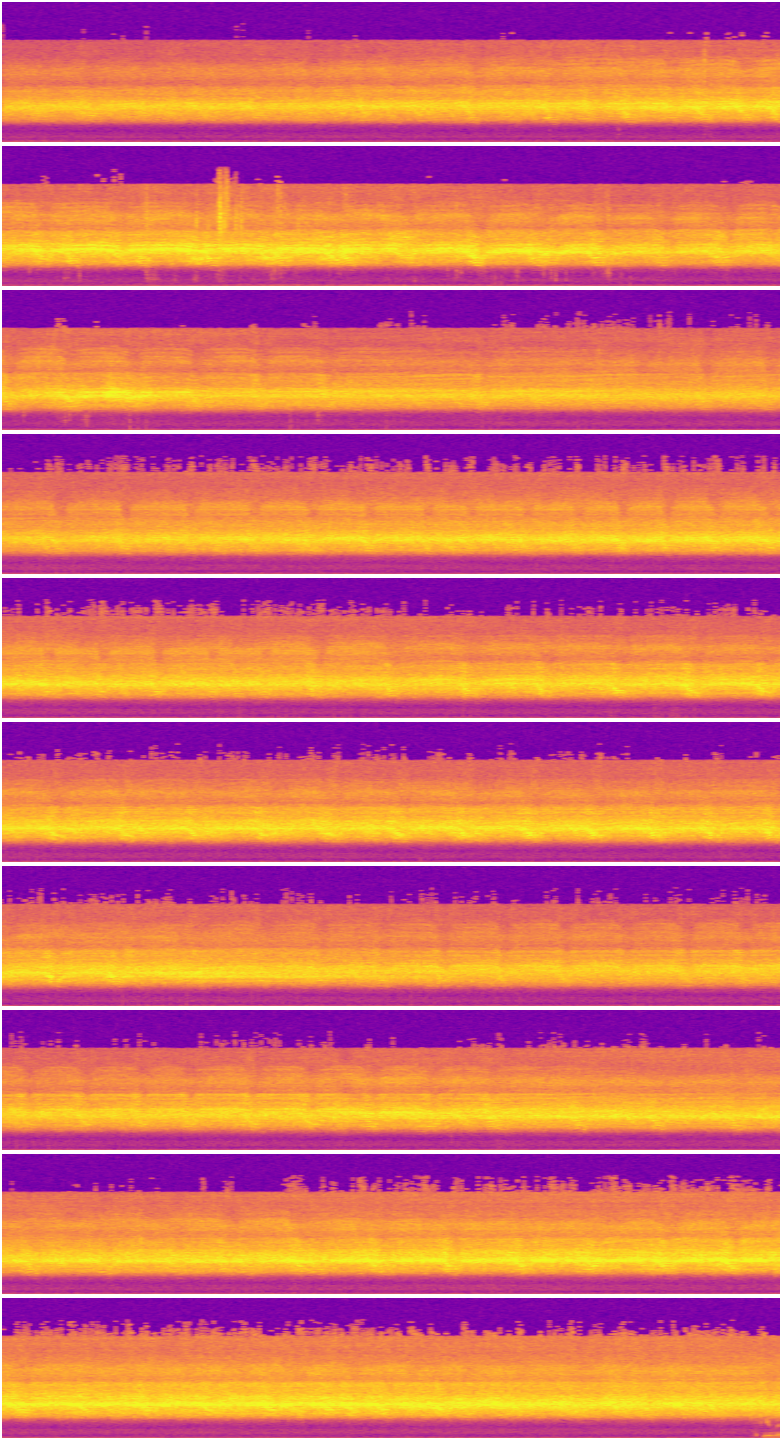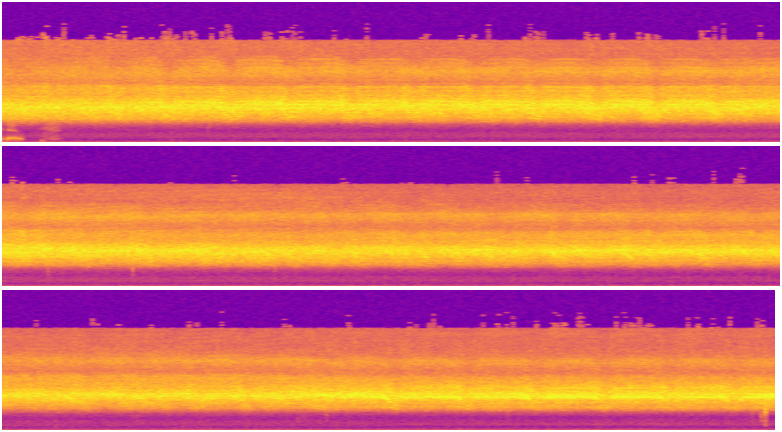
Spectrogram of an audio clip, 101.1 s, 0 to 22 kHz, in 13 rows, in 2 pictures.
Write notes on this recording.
Cicada noises in the backyard of my parents’ house over Labor Day weekend. At 1:14 I say “it’s humid out.”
